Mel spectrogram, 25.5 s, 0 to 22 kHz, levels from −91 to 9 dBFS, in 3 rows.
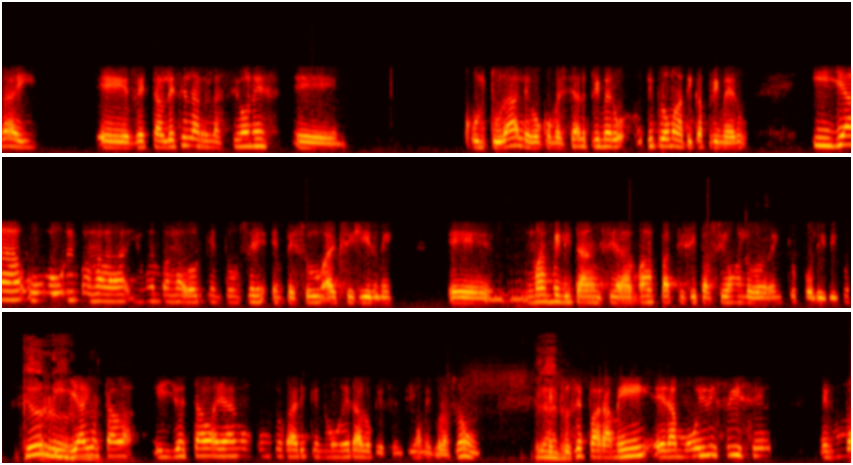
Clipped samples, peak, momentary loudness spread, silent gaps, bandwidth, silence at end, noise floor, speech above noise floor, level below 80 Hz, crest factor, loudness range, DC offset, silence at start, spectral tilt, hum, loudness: under 0.1%; -16 dBFS; 13 LU; none; 9.6 kHz; 0 s; -81 dBFS; 51 dB; -74 dBFS; 16 dB; 3 LU; under 0.1%; 0 s; -7.5 dB/octave; none; -31 LUFS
